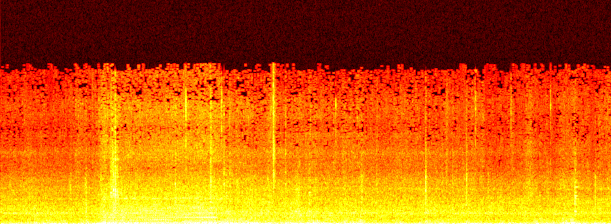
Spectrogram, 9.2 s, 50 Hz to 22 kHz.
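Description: Vauxhall Vectra GSi's 2.5 V6 engine with a de-catted 2.5-inch straight-through exhaust, heard from inside the cabin while driving: a steady low exhaust drone, with the revs rising briefly about a second and a half in.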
